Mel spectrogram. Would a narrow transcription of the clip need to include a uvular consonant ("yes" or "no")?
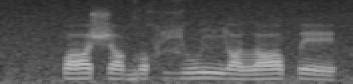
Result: yes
